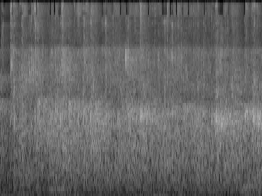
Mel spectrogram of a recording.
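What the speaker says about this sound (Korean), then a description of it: "우리 잠깐만 일어나 주시면 큰 박수로 환영을 드리겠습니다" A church congregation at a Sunday worship service claps to welcome visitors: loud, close, continuous applause that stays steady from start to finish with no speech on top.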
